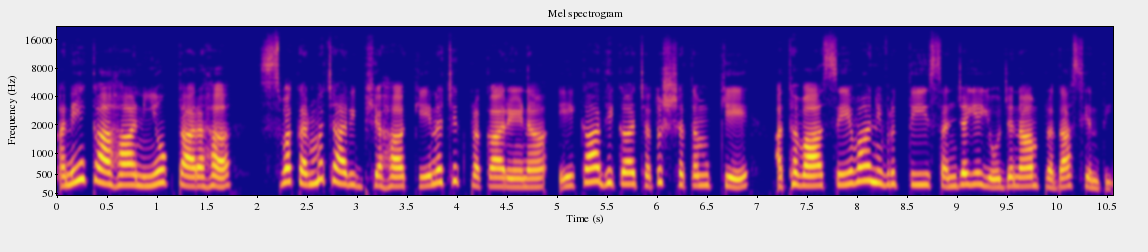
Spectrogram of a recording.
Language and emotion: Sanskrit, neutral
